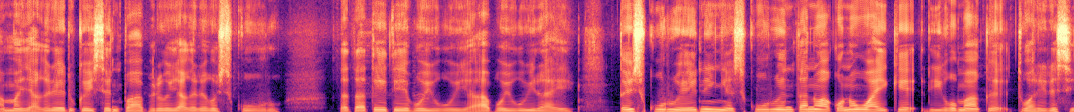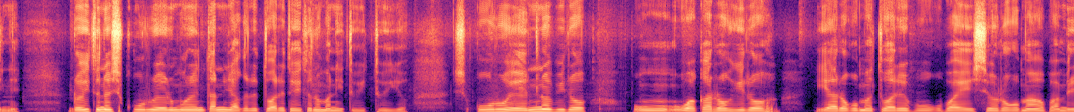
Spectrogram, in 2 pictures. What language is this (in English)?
Terei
